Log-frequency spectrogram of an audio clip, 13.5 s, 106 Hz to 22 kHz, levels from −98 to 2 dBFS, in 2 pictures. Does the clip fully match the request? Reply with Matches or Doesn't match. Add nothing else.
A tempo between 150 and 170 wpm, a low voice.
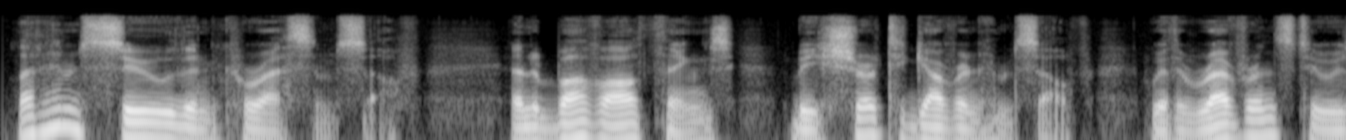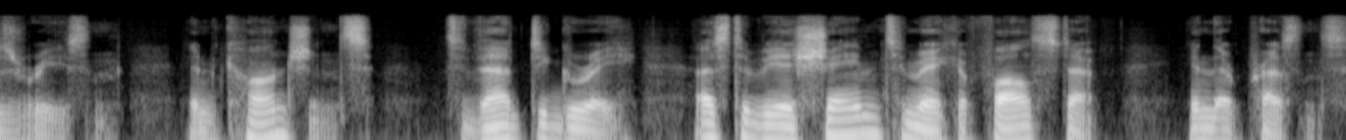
Matches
